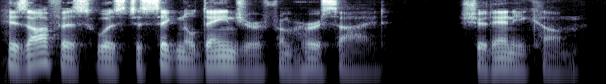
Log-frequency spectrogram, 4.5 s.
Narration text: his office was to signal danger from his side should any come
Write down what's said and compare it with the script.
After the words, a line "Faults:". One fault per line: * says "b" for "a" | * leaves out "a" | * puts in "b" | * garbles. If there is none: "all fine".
his office was to signal danger from her side should any come
Faults:
* says "her" for "his"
